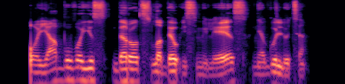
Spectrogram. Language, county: Lithuanian, Vilnius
